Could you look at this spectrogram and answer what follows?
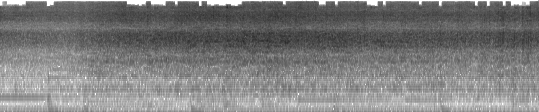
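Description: Spice paste ground with a few cashews hits hot oil already holding whole cumin, giving a steady, bright sizzle with faint stirring clicks of a utensil against the pan, close up and continuous.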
